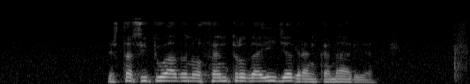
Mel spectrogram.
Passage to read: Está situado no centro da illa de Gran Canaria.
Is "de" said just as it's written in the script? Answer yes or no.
no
